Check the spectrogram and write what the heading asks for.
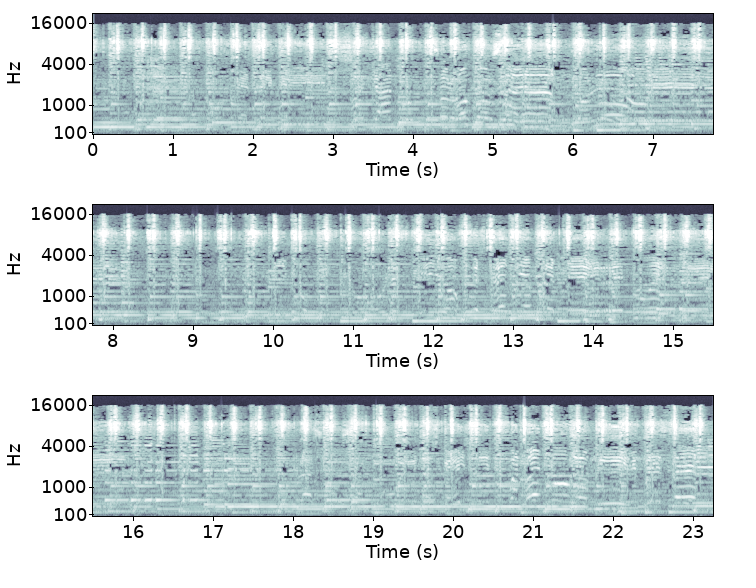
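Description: Live acoustic music: two acoustic guitars playing a song together, with a man singing over them. A steady high rattling beat keeps time throughout.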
